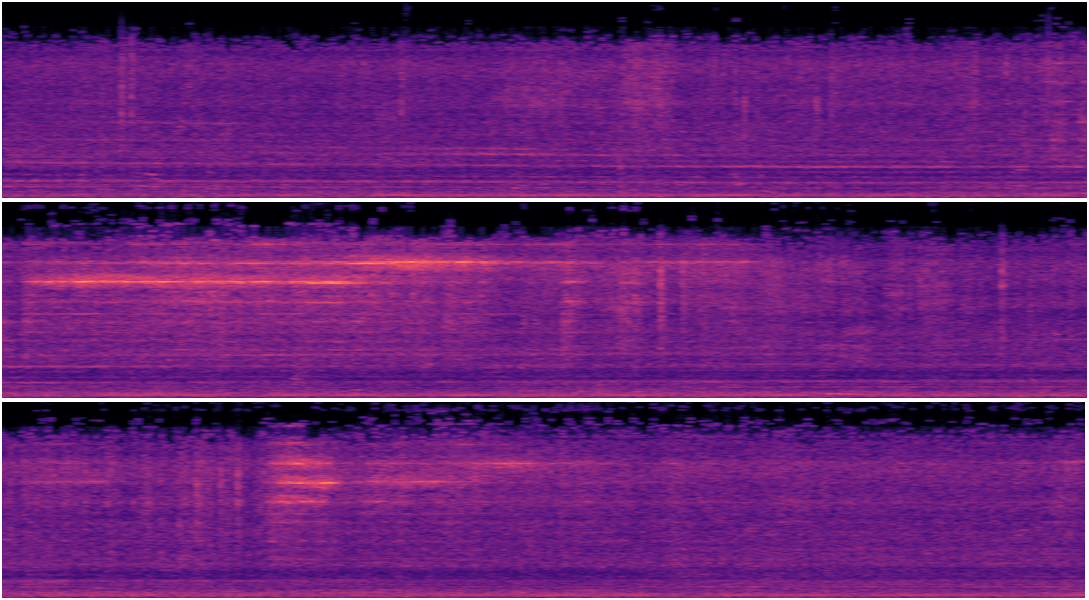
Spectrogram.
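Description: A Dhaka Metro Rail train runs between stations on the line toward Motijheel, giving a steady loud rumble with an electric motor hum and occasional high wheel squeals heard from inside the carriage.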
